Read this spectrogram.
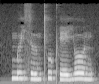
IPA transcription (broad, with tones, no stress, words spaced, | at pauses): mɯː˧jsɯː˩mt̪ʰu˥˨pʰeː˩ jo˥˨n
